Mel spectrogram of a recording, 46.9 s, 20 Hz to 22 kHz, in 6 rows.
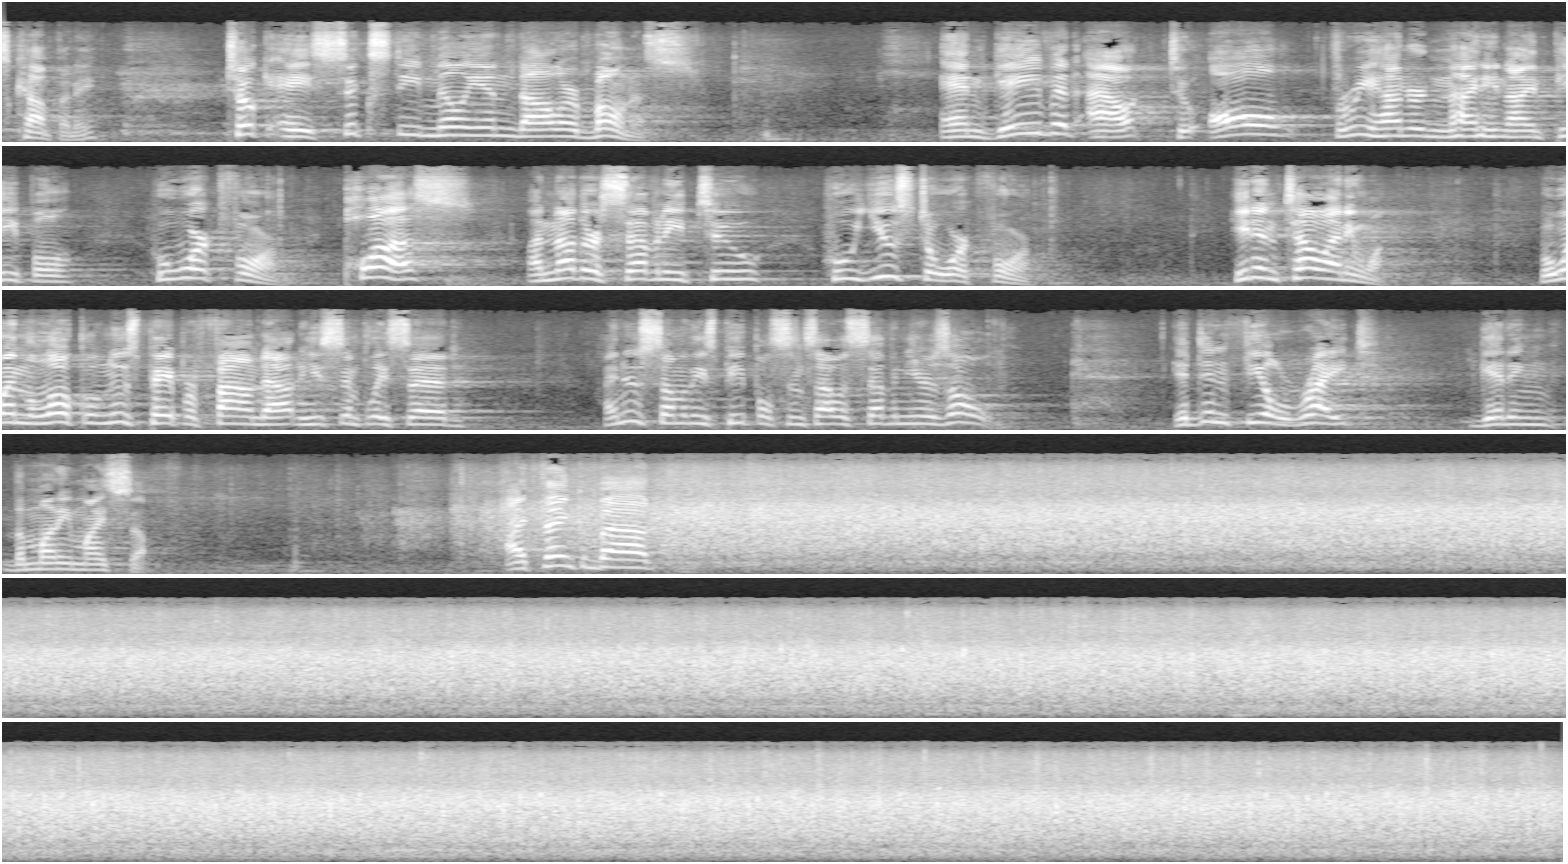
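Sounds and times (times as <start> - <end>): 
speech: 0.1 - 3.5, 4.7 - 13.1, 14.0 - 14.8, 15.5 - 18.0, 18.6 - 20.8, 21.5 - 24.3, 26.0 - 27.0
applause in a legislative chamber: 25.2 - 46.8.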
